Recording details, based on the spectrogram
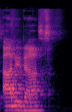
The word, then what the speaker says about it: Adidas: Because we always grow up saying Adidas. – It's Adidas.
